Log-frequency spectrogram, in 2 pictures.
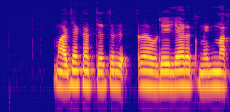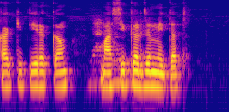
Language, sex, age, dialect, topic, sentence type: Marathi, male, 18-24, Southern Konkan, banking, question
